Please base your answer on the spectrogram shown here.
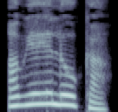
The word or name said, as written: ಅವ್ಯಯಲೋಕ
